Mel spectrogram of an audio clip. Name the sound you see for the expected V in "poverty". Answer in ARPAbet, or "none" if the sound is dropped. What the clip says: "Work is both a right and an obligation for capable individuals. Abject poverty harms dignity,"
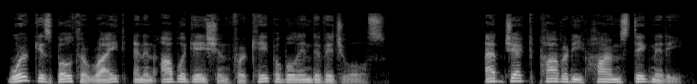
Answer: V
